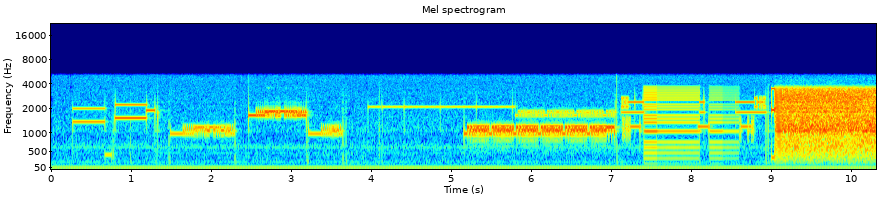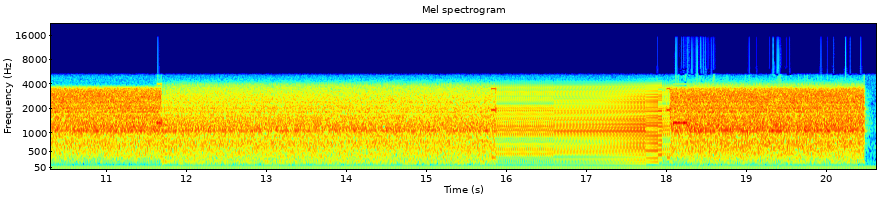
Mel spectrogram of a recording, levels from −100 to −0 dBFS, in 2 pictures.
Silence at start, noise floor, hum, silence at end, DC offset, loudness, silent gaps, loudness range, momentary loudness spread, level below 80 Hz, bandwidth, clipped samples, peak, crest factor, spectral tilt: 0.25 s; -39 dBFS; 50 Hz at -45 dBFS; 0.1 s; 0.1%; -12 LUFS; none; 13 LU; 19 LU; -46 dBFS; 5.6 kHz; under 0.1%; 0 dBFS; 14 dB; -3.5 dB/octave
